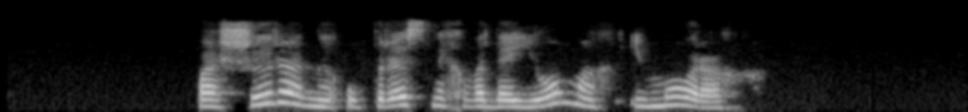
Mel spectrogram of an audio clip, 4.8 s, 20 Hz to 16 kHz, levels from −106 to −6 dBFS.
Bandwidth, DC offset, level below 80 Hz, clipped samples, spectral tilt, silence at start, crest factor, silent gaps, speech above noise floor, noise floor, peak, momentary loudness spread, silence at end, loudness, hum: 8 kHz; under 0.1%; -84 dBFS; under 0.1%; -3 dB/octave; 1 s; 18 dB; none; 55 dB; -89 dBFS; -18 dBFS; 7 LU; 1.15 s; -34 LUFS; none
